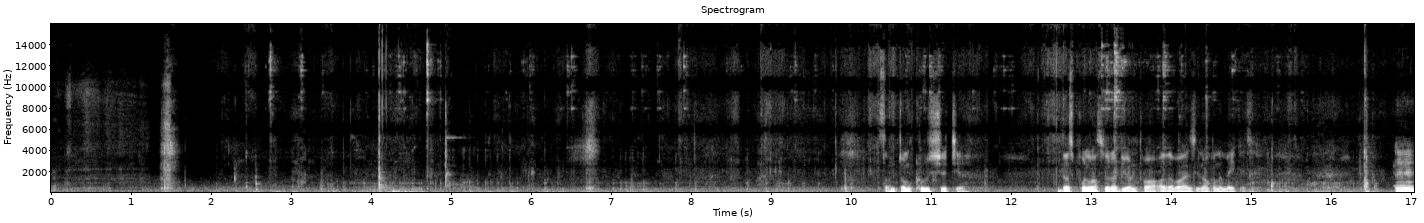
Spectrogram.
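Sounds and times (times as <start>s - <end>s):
scuffs on rocky ground: 5.7s - 17.0s.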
